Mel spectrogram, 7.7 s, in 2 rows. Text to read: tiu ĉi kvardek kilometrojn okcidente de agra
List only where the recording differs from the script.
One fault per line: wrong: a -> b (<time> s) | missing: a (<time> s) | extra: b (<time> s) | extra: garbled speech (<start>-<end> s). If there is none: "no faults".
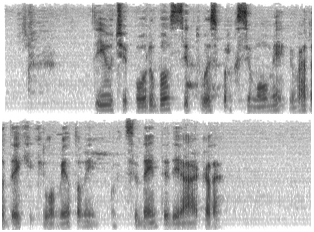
extra: urbo situas proksimume (1.7 s)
